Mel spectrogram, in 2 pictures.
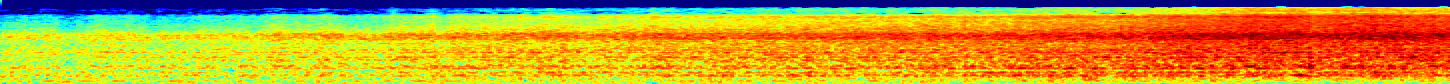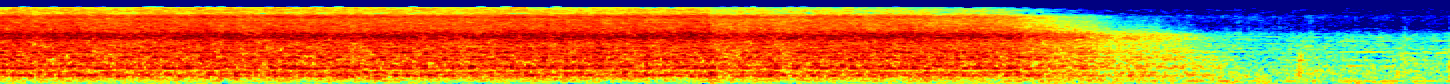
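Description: Anar (flower-pot fountain firework) burning: a loud, steady rushing hiss of spraying sparks that builds over the first few seconds as the fountain rises to full height, then dies away quickly near the end as the powder burns out.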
